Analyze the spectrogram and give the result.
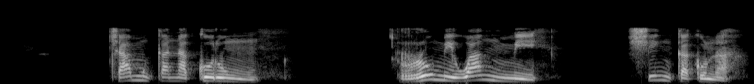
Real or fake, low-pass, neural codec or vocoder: real; 5.4 kHz; none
